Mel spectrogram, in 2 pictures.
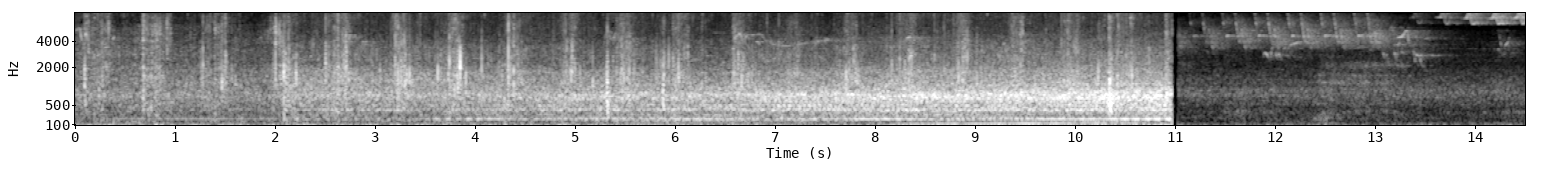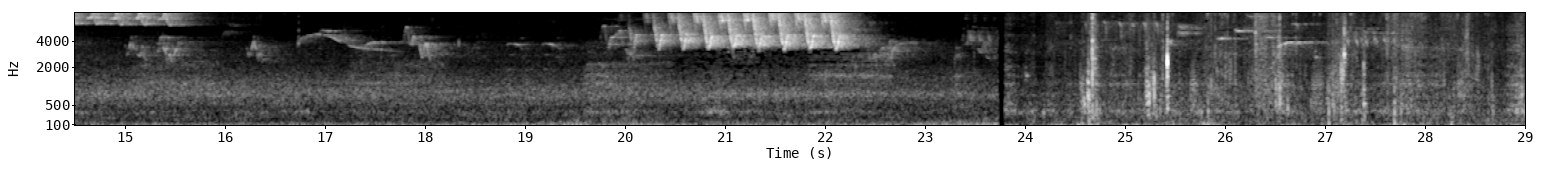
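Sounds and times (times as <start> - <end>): footsteps on dirt trail: 0.0 - 11.0, 24.0 - 29.0
songbirds singing: 0.0 - 29.0.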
